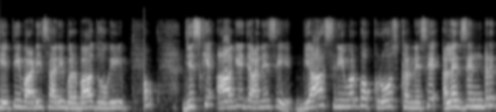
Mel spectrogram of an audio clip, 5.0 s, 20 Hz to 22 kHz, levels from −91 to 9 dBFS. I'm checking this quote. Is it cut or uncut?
cut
